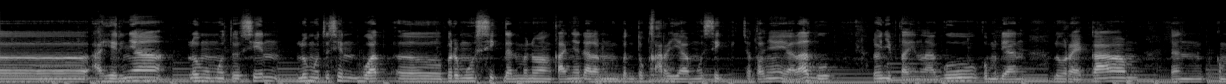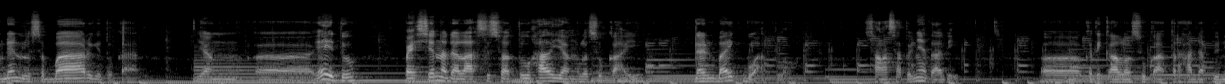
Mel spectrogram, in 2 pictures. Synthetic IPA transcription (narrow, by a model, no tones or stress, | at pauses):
ə | a̰ɦirɲa | luməmut̪usɪn | luəmut̪usɪnbuat̪̚əbərmusɪk̚danmənuaŋkanɲadalambənt̪ʊkːa̰ɾeamusɪk̚t͡ʃɔnt̪ɔhɲajalaɡu | luɲip̚t̪aɪnlaɡukəmudian | luɾekam | dankəmudianlusəbarɡit̪uka̰n | jaŋ | əːjait̪u | pɛsiɔnadalahsəsuat̪uɦaljaŋlosuka̰idanbaɪk̚bua̰t̪̚lʊ̰h | salahsat̪uɲat̪adi | ʔəːkət̪ikalosukat̪ərɦadap̚duni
